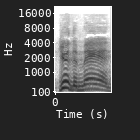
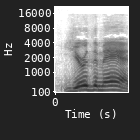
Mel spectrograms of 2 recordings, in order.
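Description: First: It is said as casual, admiring praise. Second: It is said as a serious accusation.

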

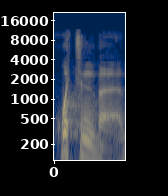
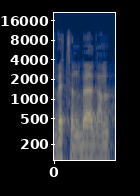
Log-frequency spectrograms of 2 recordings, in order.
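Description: First: The name starts with a W sound. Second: The name starts with a V sound.

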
